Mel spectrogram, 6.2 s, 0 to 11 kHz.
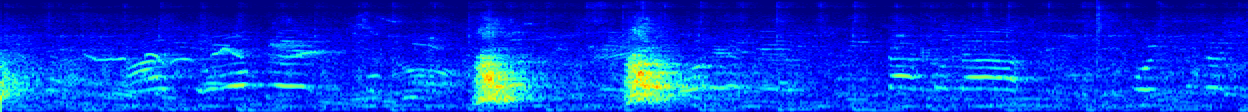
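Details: At the fifth Kuvasz club exhibition, Kishegyes 2017, a Kuvasz lets out two strong barks under a second apart amid continuous voices of the show crowd.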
